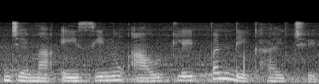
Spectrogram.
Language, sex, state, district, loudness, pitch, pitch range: Gujarati, female, Gujarat, Valsad, -14 LUFS, 160 Hz, 150-185 Hz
